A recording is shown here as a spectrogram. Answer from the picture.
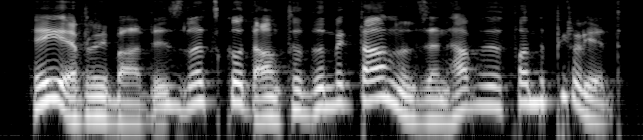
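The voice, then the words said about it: Put-on weird Ukrainian accent. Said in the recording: “You say it in like a weird accent. ... that's my Ukrainian voice”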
